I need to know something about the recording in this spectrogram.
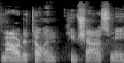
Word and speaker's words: Mauer der Toten: But either way, it is going to be pronounced Mauer Der Toten.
